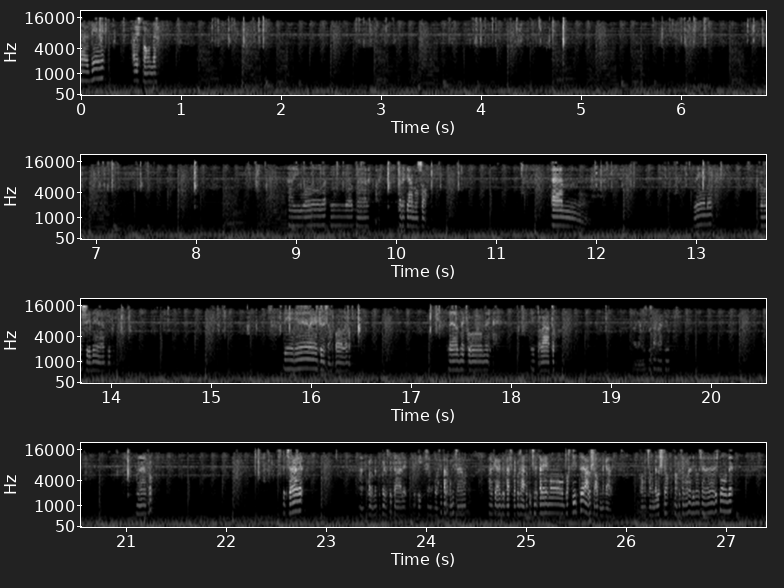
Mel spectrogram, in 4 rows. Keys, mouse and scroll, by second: 0.0-10.0 typing, 12.9-18.2 typing, 19.3 click, 19.9 click, 22.4 c, 23.0 BackSpace, 24.1 click, 24.7 scroll down 4.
